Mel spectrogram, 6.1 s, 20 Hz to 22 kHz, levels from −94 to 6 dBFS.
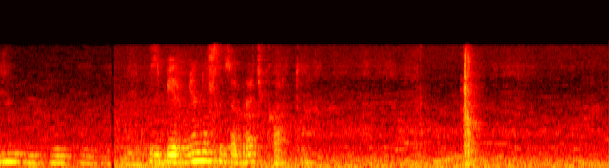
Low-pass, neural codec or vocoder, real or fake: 7.2 kHz; none; real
